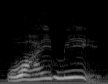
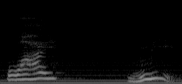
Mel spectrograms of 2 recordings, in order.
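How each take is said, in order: First: It is said in a very annoyed tone. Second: It is said in a curious, wondering tone. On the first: The speaker protests an unfair misfortune. "아주 짜증이 날 대로 짜증난 투로" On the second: The speaker genuinely wonders why they were chosen. "아주 호기심을 가지고"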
